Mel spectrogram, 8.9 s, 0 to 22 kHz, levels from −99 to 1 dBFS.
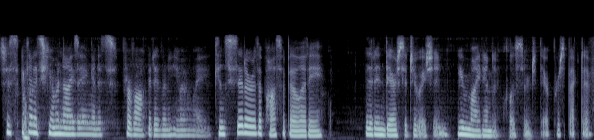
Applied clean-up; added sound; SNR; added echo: neural mask model DeepFilterNet 3.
